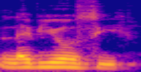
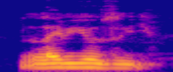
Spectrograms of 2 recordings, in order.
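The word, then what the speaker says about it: Lavoisier: सक conservation of matter law एक science Antoine लेवजी ठीक एंटोइन लेवजी जो प्रोनाउंसिएशन थोड़ा डिफिकल्ट ठीक है सो एंटोइन लेवजी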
